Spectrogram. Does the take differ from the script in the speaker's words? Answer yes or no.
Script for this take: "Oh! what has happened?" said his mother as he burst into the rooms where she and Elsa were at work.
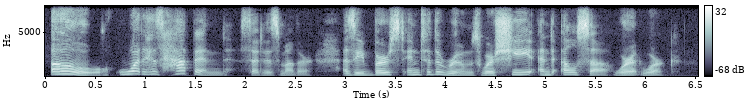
no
